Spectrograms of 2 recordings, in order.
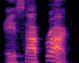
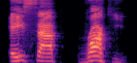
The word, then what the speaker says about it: Aesop Rock: everybody should check out, which is Aesop Rock, Yeah. not ASAP Rocky. Let's be clear. Oh! We're clear on Yeah, that. let me spell it out for you. It's no, seriously. It's AESOP Rock. Aesop Rock.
